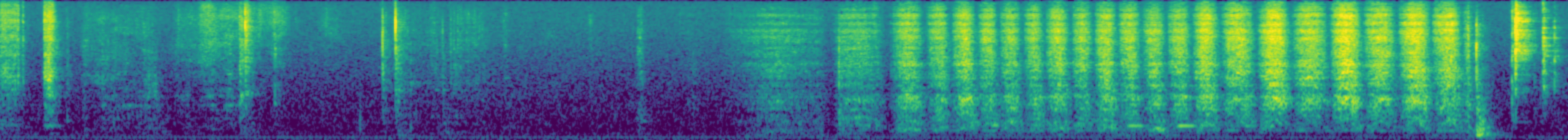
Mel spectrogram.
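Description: A hand saw cutting small mahogany pieces for an oval mirror frame: a few light scrapes and taps, then a steady run of rhythmic back-and-forth strokes that speed up and grow louder, close by with no talking.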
